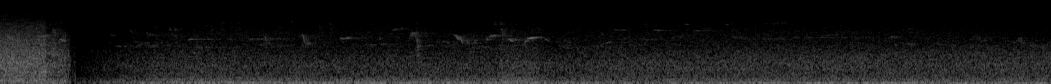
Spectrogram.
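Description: Outdoor park ambience: a steady low rumble with a few faint, short bird chirps a few seconds in.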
